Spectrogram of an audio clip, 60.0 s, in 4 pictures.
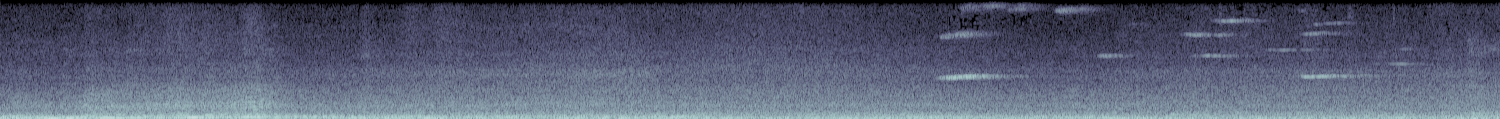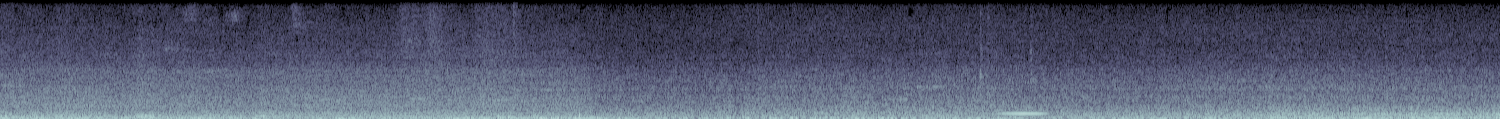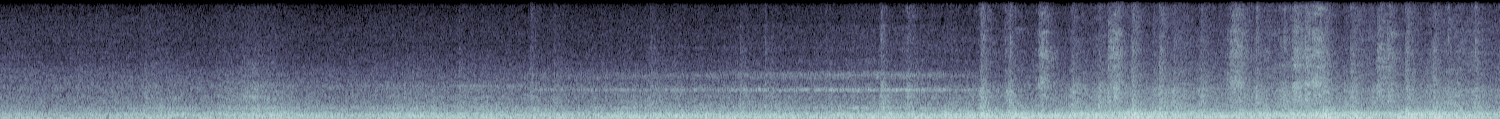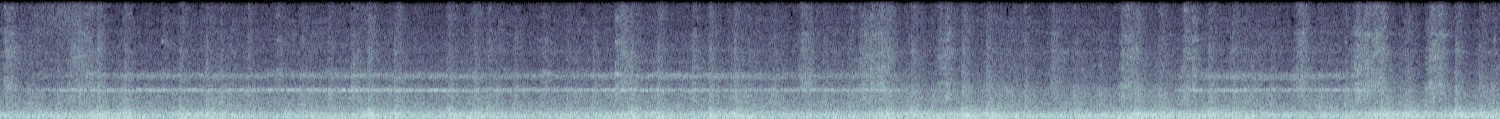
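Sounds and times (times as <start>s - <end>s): train rumble: 1.8s - 60.0s
wheels clicking over rail joints: 51.1s - 60.0s.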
